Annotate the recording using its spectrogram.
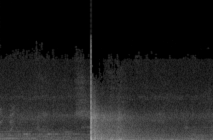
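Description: An aerial firework shell bursting with a single sharp bang a little under two seconds in, followed by a low rumble that fades over about a second.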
